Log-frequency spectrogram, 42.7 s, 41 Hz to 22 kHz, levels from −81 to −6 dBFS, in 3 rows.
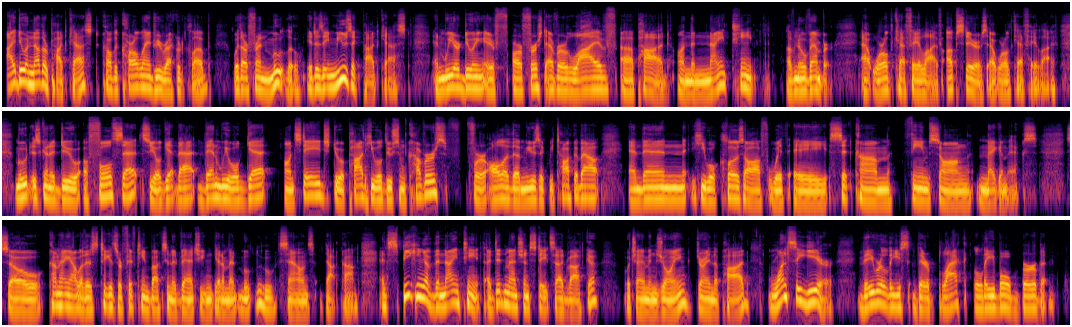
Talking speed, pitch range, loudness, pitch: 190 wpm, 105-135 Hz, -19 LUFS, 115 Hz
